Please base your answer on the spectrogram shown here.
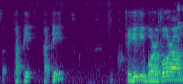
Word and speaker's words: Papeete: Well, like I said, they go into how do we pronounce that? Papeete, Tahiti, Bora Bora. Oh, Papeete.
